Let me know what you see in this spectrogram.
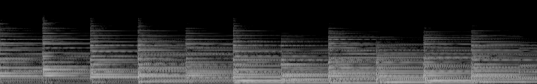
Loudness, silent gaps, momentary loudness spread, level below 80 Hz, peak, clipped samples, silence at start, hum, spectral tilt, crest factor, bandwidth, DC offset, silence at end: -26 LUFS; none; 3 LU; -42 dBFS; -12 dBFS; under 0.1%; 0 s; none; -7.5 dB/octave; 14 dB; 8.8 kHz; under 0.1%; 0 s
